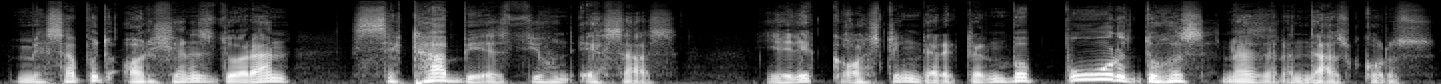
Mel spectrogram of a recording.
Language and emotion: Kashmiri, angry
